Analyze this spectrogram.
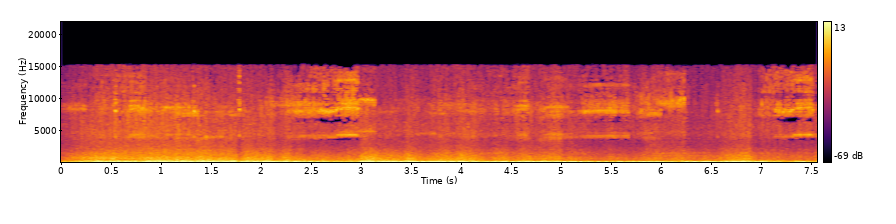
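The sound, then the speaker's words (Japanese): A Japanese katydid sings in repeated high, buzzing bursts, partly buried under a loud, steady low rumble like wind or passing traffic that fills the whole recording. “ちなみに今のキリギリスの声です。”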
